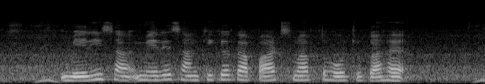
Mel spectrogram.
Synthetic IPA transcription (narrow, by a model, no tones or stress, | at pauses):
meːɾimeːɾesãːŋkʰikakapaːɾʈʰsəmaːpt̪ɦot͡ʃʊkaɦɛː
